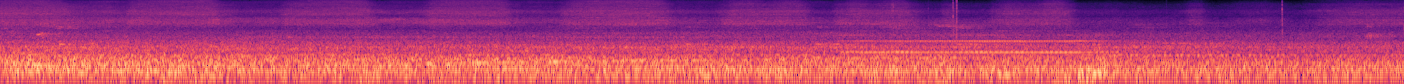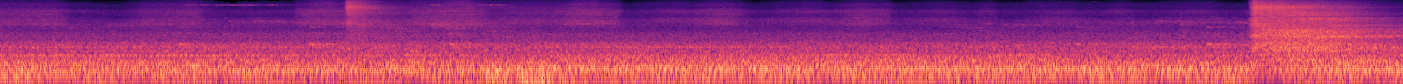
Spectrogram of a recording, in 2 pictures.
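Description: Keihan electric train running through the station, with steady rail noise and a regular low beat about once a second. A brief steady tone sounds about a third of the way in, and a short burst of hiss comes near the end.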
